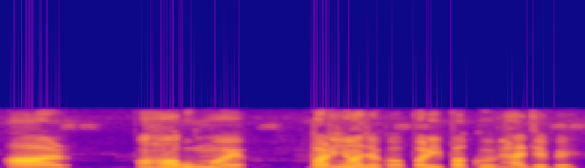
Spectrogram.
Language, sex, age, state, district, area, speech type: Maithili, male, 18-30, Bihar, Saharsa, rural, spontaneous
